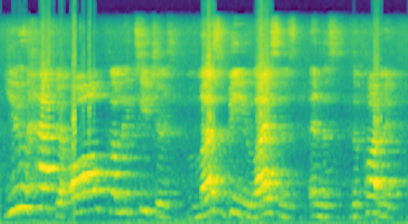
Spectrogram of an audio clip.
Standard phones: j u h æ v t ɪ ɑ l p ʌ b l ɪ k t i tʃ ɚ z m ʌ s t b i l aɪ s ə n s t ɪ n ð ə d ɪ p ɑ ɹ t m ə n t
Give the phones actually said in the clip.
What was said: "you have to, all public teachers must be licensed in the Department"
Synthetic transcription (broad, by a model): j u h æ f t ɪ ɑ l p ʌ b l ɪ k t i tʃ ɚ z m ʌ s t b i l aɪ s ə n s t ɪ n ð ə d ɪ p ɑ ɹ t m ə n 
